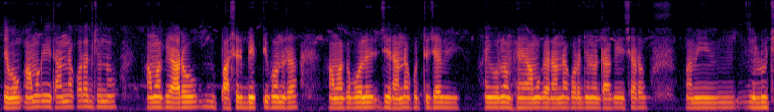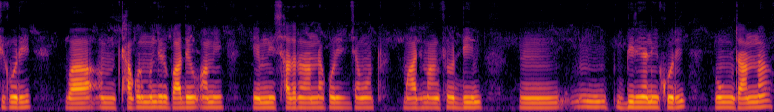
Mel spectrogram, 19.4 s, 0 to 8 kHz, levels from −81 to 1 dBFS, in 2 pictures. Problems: none marked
